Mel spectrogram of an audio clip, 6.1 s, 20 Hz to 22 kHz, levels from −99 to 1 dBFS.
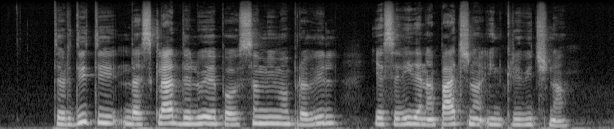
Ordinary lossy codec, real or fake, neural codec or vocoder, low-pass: none; fake; vocoder, 44.1 kHz, 128 mel bands every 512 samples, BigVGAN v2; none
